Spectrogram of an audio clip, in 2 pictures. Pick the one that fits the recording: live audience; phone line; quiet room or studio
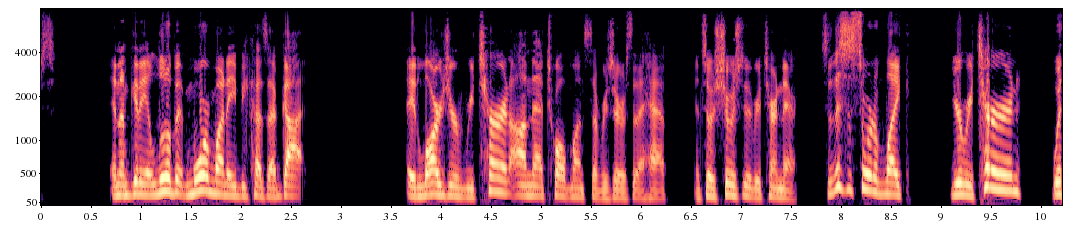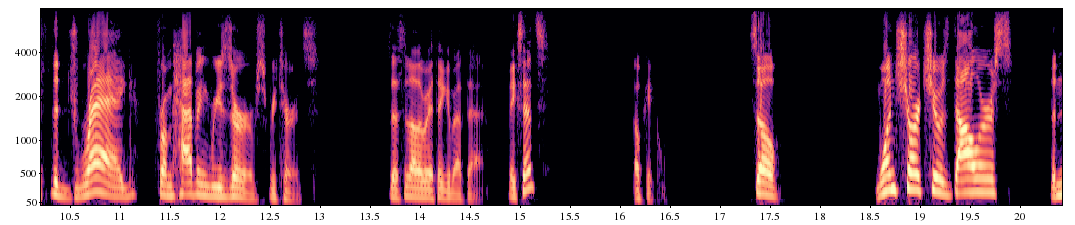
live audience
